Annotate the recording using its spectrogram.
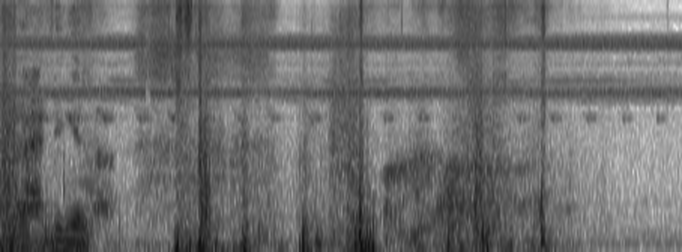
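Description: A young man talks close by.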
